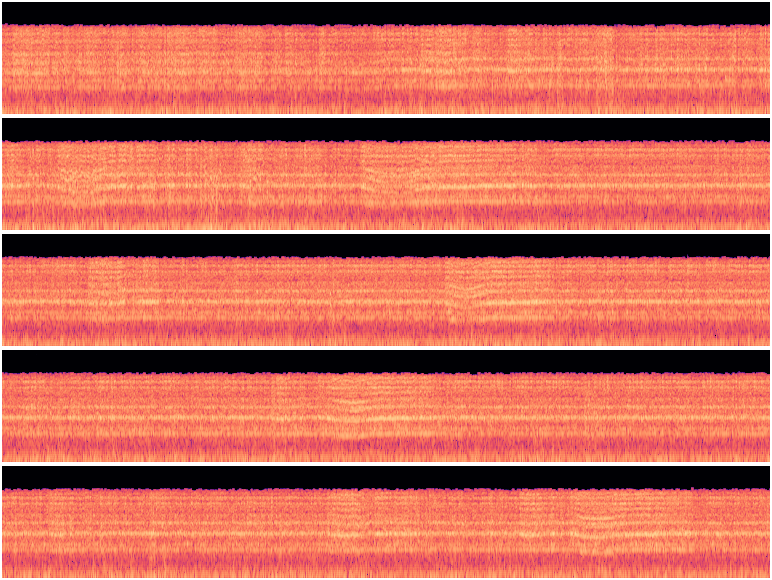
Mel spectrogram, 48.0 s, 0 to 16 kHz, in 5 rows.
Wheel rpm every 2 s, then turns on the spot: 210, 210, 220, 230, 230, 230, 230, 230, 230, 240, 230, 230, 220, 230, 230, 230, 230, 230, 230, 230, 230, 230, 230, 230.
none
